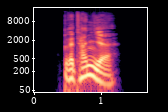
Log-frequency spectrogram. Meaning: 1. Brittany (a cultural region, historical province, and peninsula in northwest France) 2. Brittany (an administrative region of northwest France, including most of the historic region of Brittany)
- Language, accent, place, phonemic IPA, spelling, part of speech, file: German, Germany, Berlin, /breˈtanjə/, Bretagne, proper noun, De-Bretagne.ogg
